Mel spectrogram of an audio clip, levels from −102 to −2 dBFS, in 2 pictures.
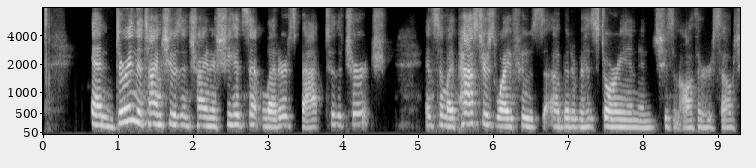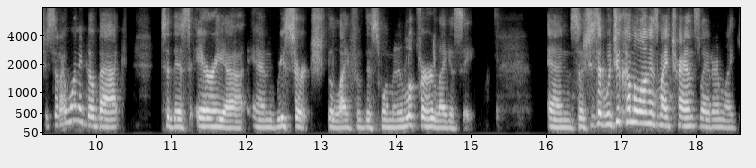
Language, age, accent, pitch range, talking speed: English, 40-59, American, 175-220 Hz, 215 wpm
